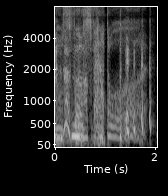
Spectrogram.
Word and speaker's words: Nosferatu: Is that the dying pronunciation? – Yes, that is the correct pronunciation. – Nosferatu.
